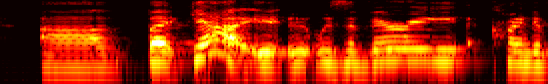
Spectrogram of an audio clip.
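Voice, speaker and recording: A woman speaks with a Chicago accent. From US Midwest, Chicago. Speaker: author and podcast host. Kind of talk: interview.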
